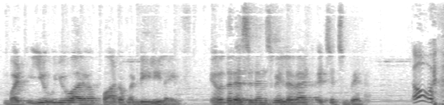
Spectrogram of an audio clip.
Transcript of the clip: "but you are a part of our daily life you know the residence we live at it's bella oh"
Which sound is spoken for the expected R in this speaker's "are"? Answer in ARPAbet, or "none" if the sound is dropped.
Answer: R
